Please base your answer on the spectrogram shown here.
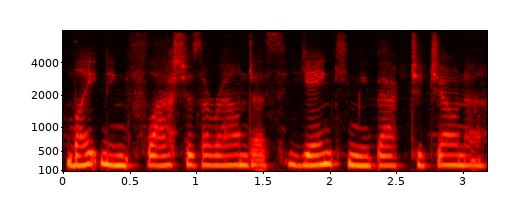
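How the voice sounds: What comes through is a natural reading voice.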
